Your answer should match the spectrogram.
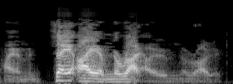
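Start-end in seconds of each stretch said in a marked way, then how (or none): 0.0-0.4 low, soft answer from another self; puka voice. Pretend. Puka answering the prompt, low and soft. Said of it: "That tone of voice, that's puka". 1.4-2.3 much lower and softer, another self speaking; puka voice. Pretend. Puka answering the prompt, low and soft. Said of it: "That tone of voice, that's puka".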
